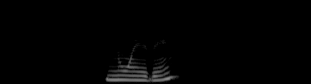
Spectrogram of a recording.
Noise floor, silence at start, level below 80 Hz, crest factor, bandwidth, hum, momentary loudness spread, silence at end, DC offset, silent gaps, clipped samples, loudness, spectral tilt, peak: under -90 dBFS; 1.05 s; under -90 dBFS; 16 dB; 3.4 kHz; none; 12 LU; 1.35 s; under 0.1%; none; under 0.1%; -42 LUFS; -8.5 dB/octave; -30 dBFS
